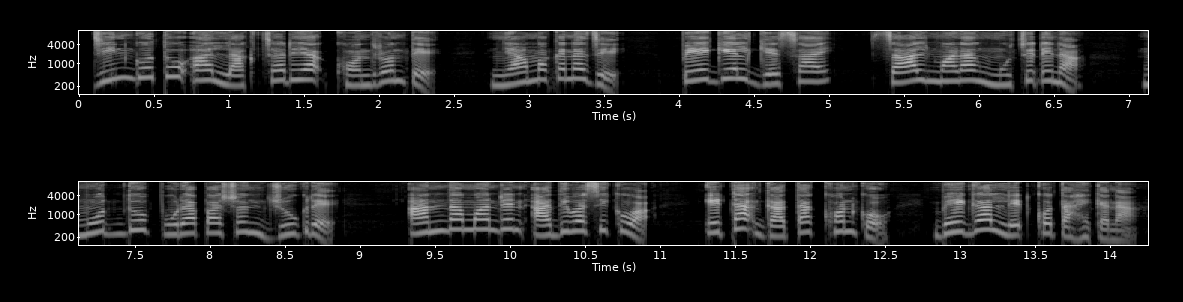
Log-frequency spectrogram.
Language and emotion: Santali, neutral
